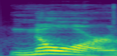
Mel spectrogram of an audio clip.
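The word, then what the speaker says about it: Noerr: Is Noer? That's it. Nor, like the conjunction. N-O-R is how it sounds, but it's spelled N-O-E-R-R, but yeah, it's pronounced just like the word nor.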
